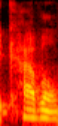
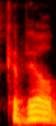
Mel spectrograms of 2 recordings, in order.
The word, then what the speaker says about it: cavil: These the group has accomplished with such a degree of acceptability that we cavl not at the harmony of the group." I'm hope I'm pronouncing that right.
